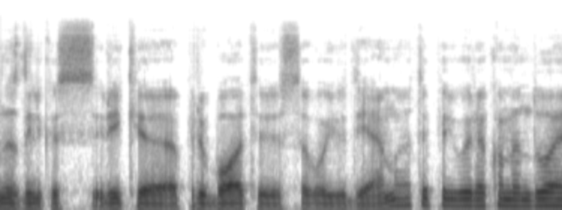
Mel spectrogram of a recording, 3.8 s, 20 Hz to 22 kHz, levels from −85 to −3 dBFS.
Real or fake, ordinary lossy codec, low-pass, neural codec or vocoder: fake; AAC, 48 kbps; 14.4 kHz; vocoder, 48 kHz, 128 mel bands, Vocos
